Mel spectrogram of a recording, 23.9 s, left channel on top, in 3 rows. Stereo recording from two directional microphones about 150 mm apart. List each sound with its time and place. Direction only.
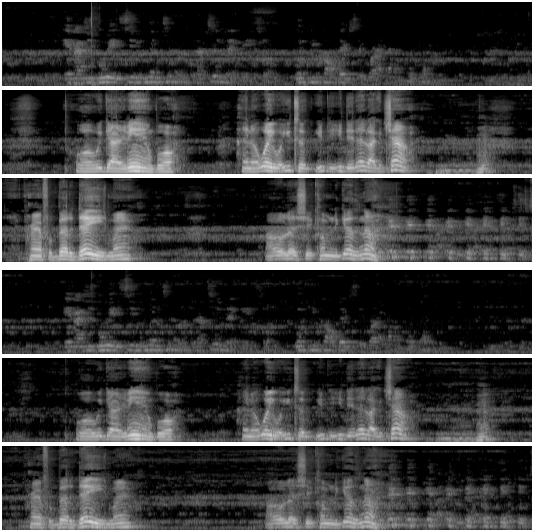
9.0 s a man's voice: 45° left (ahead or behind)
11.4 s a man's voice: 50° left (ahead or behind)
16.3 s a man's voice: 35° left (ahead or behind)
19.9 s speech: 30° left (ahead or behind)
